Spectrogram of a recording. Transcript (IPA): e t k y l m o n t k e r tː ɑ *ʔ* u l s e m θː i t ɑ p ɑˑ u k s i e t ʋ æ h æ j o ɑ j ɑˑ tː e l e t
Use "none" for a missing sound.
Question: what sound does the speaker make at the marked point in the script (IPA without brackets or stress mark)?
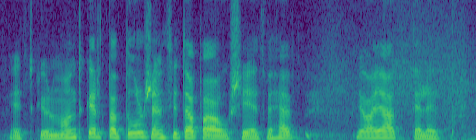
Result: t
